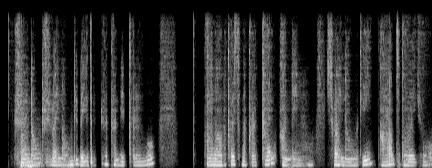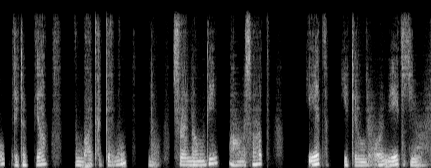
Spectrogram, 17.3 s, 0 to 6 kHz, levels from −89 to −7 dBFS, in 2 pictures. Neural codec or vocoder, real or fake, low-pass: codec, 44.1 kHz, 0.9 kbps, DAC; fake; 5.4 kHz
